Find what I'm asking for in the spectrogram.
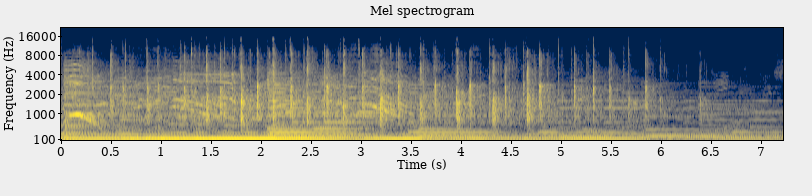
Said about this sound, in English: Give the Lord a hand clap and a shout before you're seated.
